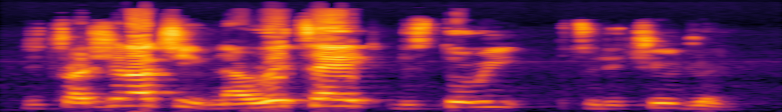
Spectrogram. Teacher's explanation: The emphasized word is narrated. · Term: emphatic stress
